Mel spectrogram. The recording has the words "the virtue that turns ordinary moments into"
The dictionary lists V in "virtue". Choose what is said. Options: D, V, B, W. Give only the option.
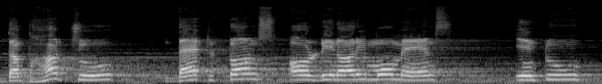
B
